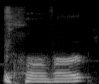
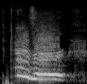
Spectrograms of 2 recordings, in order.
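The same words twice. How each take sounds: First: It is muttered quietly under the breath. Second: It is shouted loudly, like screaming.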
